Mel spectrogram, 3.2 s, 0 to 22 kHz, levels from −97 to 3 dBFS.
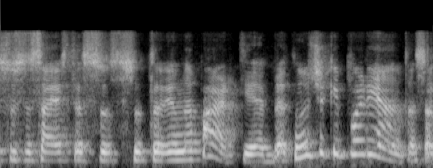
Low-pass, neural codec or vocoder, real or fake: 9.9 kHz; vocoder, 22.05 kHz, 80 mel bands, WaveNeXt; fake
